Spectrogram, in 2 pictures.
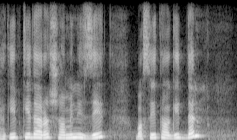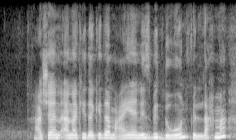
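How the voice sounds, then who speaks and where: A woman with an Egyptian accent at medium pitch and a moderate pace, against a quiet background. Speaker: home cooking channel host. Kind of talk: cooking tutorial. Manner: casual, chatty.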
